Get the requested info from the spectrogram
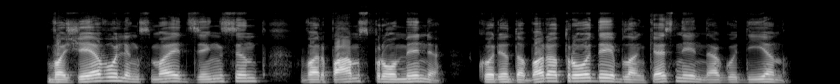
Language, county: Lithuanian, Marijampolė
